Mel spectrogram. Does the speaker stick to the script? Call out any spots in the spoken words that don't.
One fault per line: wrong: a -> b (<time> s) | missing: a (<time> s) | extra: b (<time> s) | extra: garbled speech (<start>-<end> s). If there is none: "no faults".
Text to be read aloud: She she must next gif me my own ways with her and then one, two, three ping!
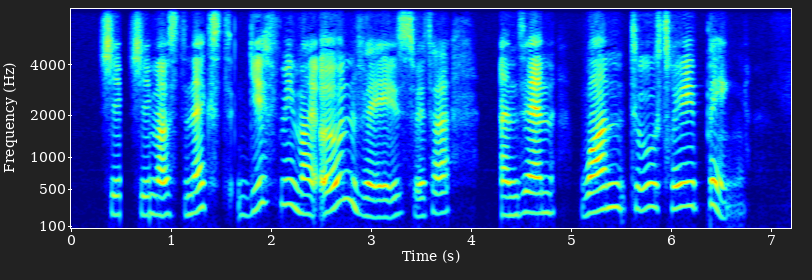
no faults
